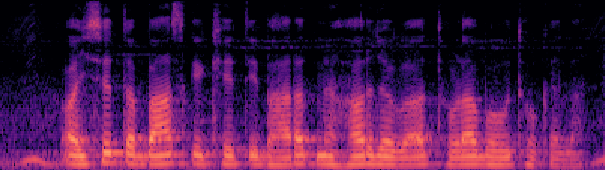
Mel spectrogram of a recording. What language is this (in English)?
Bhojpuri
